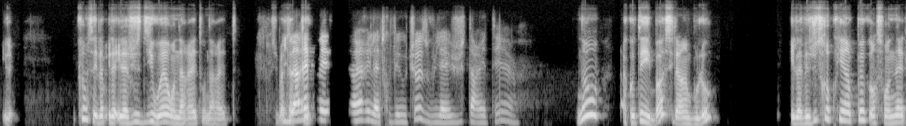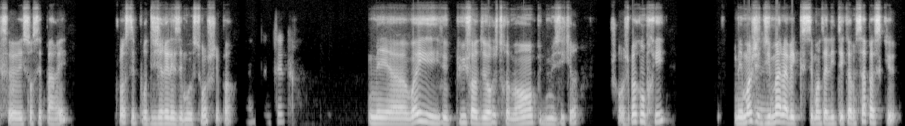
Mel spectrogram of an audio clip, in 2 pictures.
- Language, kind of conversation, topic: French, unstructured, Comment répondez-vous à ceux qui disent que vos objectifs sont irréalistes ?
- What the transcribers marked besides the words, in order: distorted speech; tapping; unintelligible speech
